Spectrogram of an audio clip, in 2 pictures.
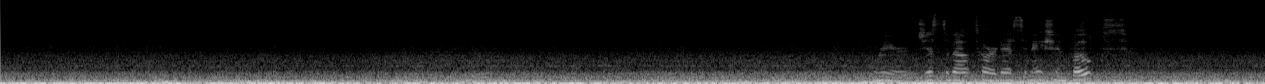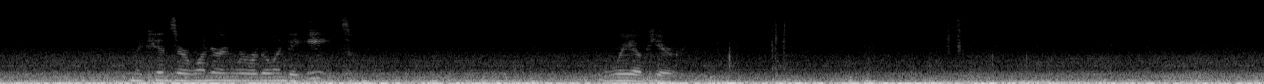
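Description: A car engine hums steadily with road noise from inside the car.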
